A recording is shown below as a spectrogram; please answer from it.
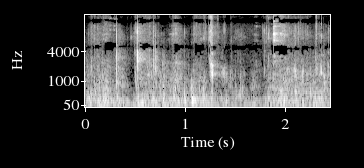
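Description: Items in a handbag being rummaged through: faint rustling with a few short clicks and taps.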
